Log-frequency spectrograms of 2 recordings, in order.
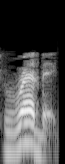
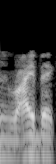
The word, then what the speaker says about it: Rebic: It's Rebic. A lot of people call it Ribic. When I was in the Army, a lot of people were mistaken as Rybic, and I'm like, it's Rebic. It's pronounced as it's spelled.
